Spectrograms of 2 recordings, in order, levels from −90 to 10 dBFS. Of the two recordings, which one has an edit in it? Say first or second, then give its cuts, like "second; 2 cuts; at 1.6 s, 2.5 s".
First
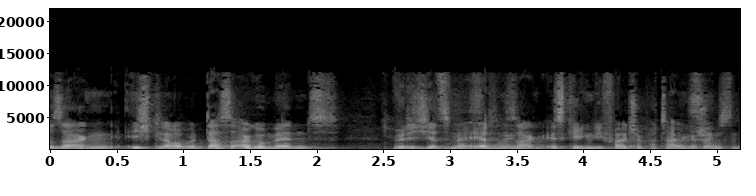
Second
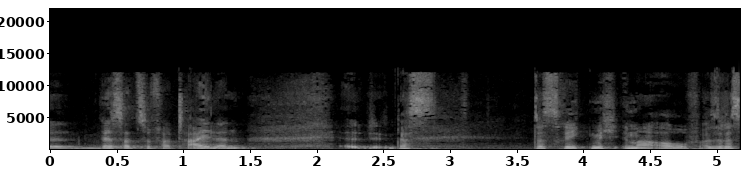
second; 1 cut; at 2.6 s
